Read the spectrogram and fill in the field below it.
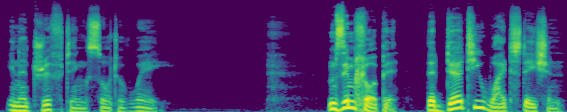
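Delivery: ordinary delivery, nothing marked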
